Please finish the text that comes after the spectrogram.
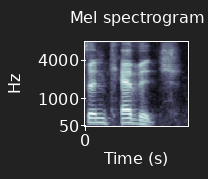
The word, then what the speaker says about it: Sienkiewicz: If you go to his booth, he actually has it, the enunciation. so that you can say it properly. It's Sienkiewicz. Jack.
